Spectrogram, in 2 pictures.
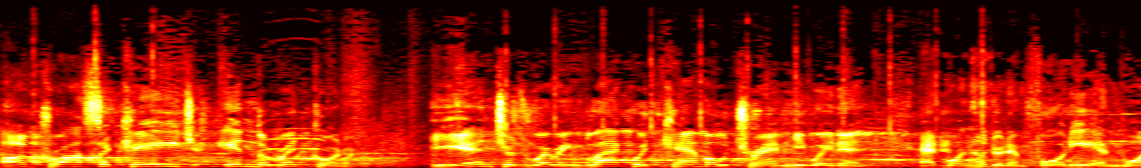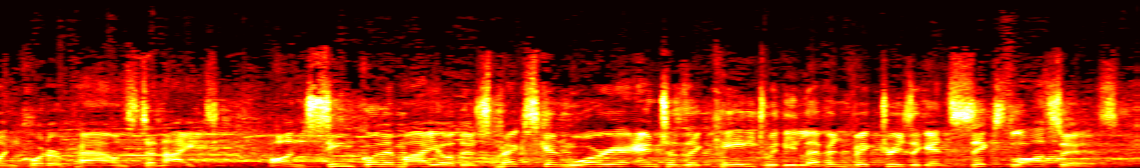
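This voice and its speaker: A high-voiced man calls fighters into the cage, stretching each name out with theatrical flair. His voice rings through a large arena with a long, echoing reverb and steady background noise. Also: normal speed. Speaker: ring announcer. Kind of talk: booming fighter introductions.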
